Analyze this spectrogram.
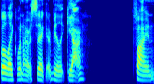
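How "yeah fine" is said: put-on flat, toneless, no-energy voice. Speaker acts out how they answered people while sick, imitating own flat reply. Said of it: "have no energy to put any personality into it".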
